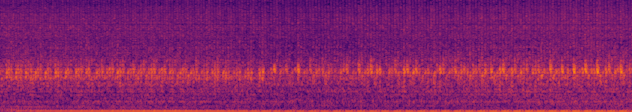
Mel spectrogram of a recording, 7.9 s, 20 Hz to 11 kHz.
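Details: 1947 International Harvester TD-9 gas-start diesel crawler, first run in years after magneto rebuild and timing reset after possibly being 180° out: slow, regular chuffing about 200 beats a minute, even with no stumbles; idling cleanly.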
